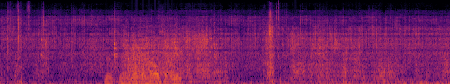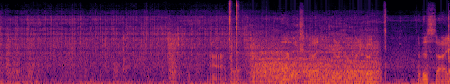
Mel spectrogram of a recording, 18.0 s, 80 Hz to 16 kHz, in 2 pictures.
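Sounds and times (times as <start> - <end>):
welder hissing: 0.0 - 16.8
sharp click: 13.6 - 13.9.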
